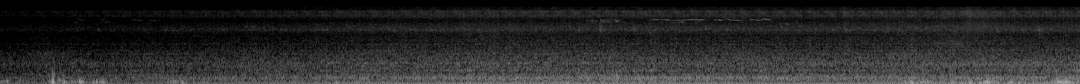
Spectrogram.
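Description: Smooth, even idle with a steady low pulse and no skips or stumbles; the engine is running cleanly on all cylinders.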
